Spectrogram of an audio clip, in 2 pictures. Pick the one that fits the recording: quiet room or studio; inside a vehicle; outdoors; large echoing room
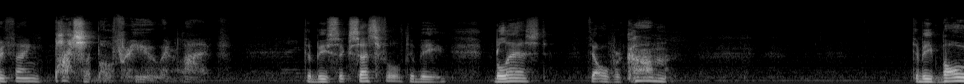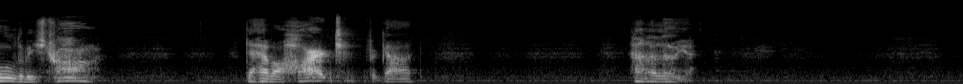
large echoing room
